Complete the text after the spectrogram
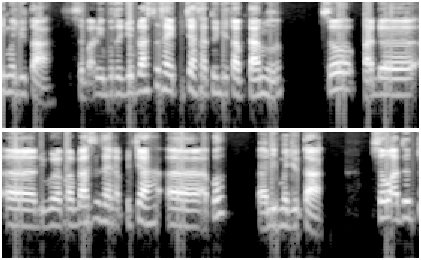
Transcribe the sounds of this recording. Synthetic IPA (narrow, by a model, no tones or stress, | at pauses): imə̃d͡ʒut̪a̰ | səbap̚ɾibut̪ud͡ʒoblas̬t̪usajapət͡ʃahsat̪ud͡ʒut̪apərt̪amə̃ | sopadəəɾibulapanblas̬t̪usajanaʔpət͡ʃahəa̰pə | əlimə̃d͡ʒut̪a̰ | sowak̚t̪̬ut̪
